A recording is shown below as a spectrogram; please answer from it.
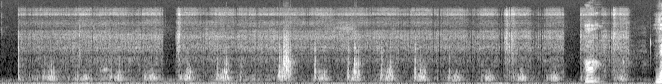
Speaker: very enduring atherosclerosis, huh? Aortic stenosis murmur. Great.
